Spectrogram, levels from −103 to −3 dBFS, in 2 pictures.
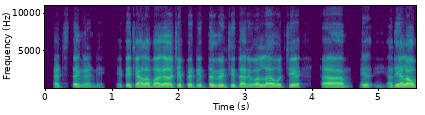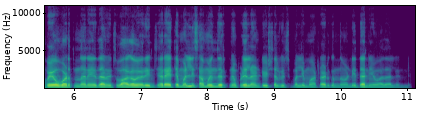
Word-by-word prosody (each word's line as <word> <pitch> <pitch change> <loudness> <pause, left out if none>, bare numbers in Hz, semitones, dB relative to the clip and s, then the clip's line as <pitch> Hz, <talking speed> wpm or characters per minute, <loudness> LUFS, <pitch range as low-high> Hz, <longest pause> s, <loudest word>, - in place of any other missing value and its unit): ఖచ్చితంగా 140 0 -5
అండి. 120 -1 -21 0.3
అయితే 130 +4 -1
చాలా 150 +1 +4
బాగా 165 +3 +6 0.2
చెప్పారు 155 -1 +1
నిద్ర 145 +2 +1
గురించి 150 -1 0
దాని 140 0 -1
వల్ల 145 +2 +3 0.2
వచ్చే 150 +2 +1 0.5
ఆహ్, 140 -1 +2 0.3
ఎ - - +3 0.4
అది 150 +1 -3
ఎలా 165 +2 +8
ఉపయోగపడుతుందనే 150 -3 +2
దాని 140 0 +1
గురించి 140 0 -9
బాగా 140 +1 +1
వివరించారు. 140 +2 -2
అయితే 160 0 -4
మళ్ళీ 155 +2 -2
సమయం 150 0 -3
దొరికినప్పుడు 150 +1 -3
ఇలాంటి 140 -1 -8
విషయాల 135 +2 -11
గురించి 135 -1 -16
మళ్ళీ 135 +1 -11
మాట్లాడుకుందామండి. 130 +3 -11
ధన్యవాదాలండి. 115 -4 -10
140 Hz, 160 wpm, -27 LUFS, 135-150 Hz, 0.5 s, ఎలా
